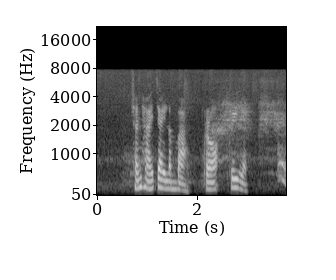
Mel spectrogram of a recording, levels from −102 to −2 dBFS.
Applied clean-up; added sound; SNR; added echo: none; Bathtub (filling or washing) / Cat; 14 dB; none.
